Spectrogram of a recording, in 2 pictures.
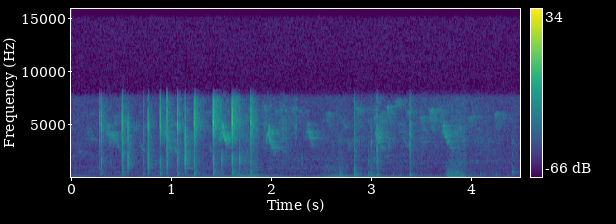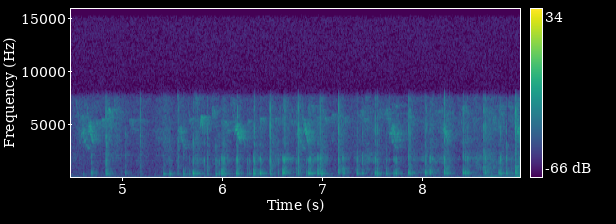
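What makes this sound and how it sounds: A white/clear plastic squeeze tube of skincare product, hollow and apparently full, is held in hand and tapped with fingertips and nails. Quiet, dry, short taps and clicks come in quick irregular bursts with almost no ring, over a steady low hum.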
